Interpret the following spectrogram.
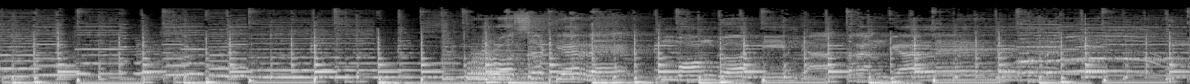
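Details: Loud folk music with tabla-like percussion, plucked instruments and singing plays throughout; no animal sounds are heard.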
